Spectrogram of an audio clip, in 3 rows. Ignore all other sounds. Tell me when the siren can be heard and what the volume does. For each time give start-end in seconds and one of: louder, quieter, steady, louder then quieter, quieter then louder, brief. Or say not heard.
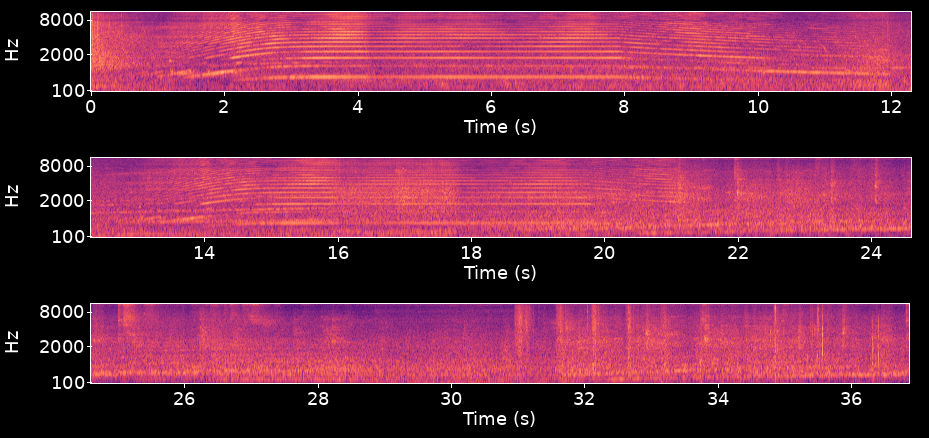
0.0-21.2 quieter.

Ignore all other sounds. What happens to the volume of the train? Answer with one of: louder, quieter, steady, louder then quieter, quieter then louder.
louder.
